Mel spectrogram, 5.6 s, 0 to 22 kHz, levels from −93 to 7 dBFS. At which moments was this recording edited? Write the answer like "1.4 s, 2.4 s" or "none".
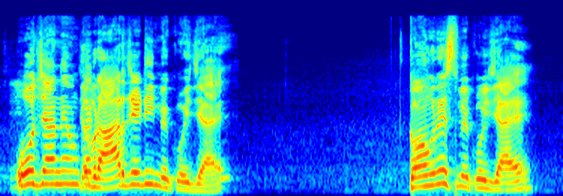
0.9 s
